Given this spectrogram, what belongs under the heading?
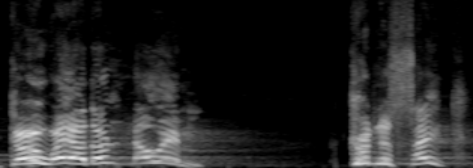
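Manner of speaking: high, loud frightened protest; panicked denial. Acted. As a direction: shout it off as a scared Peter. Peter swearing he doesn't know him.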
